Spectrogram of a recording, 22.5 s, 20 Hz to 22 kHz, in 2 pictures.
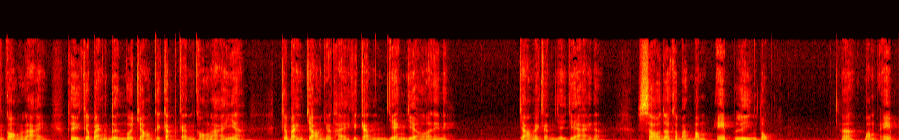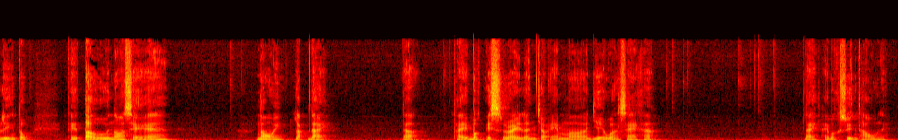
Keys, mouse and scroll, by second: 5.0 middle click, 6.1 click, 6.8-8.0 middle click, 8.8 scroll up 1, 9.3 f, 9.9-10.6 middle click, 10.7 f, 11.3-12.8 shift+middle click, 14.2 f, 14.9-16.5 middle click, 17.0 ctrl+z, 18.5-19.1 middle click, 19.7 ctrl+z, 20.8 alt+z, 21.2-21.5 scroll up 1, 21.7-22.4 middle click.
